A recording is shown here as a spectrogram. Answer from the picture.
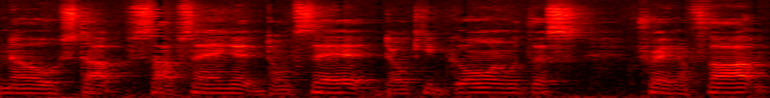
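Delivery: ordinary delivery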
